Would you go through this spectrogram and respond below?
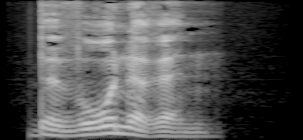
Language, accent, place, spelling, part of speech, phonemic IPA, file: German, Germany, Berlin, Bewohnerin, noun, /bəˈvoːnəʁɪn/, De-Bewohnerin.ogg
- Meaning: female equivalent of Bewohner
